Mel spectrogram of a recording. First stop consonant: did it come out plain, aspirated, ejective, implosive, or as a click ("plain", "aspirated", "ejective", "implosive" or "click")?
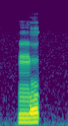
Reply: plain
